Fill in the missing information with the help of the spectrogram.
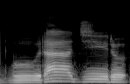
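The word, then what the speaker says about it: ブラジル: Burajiru.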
